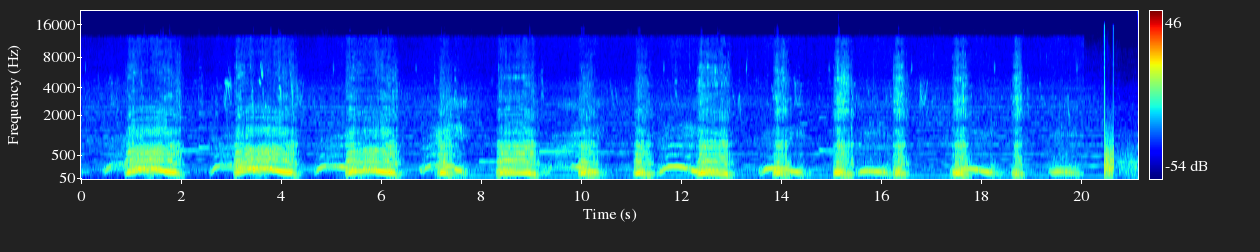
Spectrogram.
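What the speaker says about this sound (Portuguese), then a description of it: "Este território também pertence ao rei da savana, o leão." A lion roaring in the Namibian savanna at Etosha, a long series of deep, rhythmic grunting roars repeating every second or so, loud and close, with no talking.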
